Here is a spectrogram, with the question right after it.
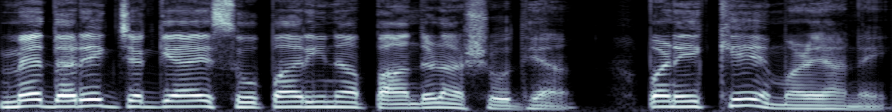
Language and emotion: Gujarati, sad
